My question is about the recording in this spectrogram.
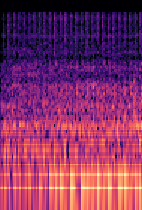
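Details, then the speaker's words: Honda PCX scooter after tire change, exhaust sealing gasket ring left out: steady idle with a loose, rattly chuff on each firing pulse as exhaust gas leaks at the exhaust port. "E ela tá fazendo um barulho horrível. Um barulho tipo de alguma coisa que tá solta lá. E isso provém do anel de vedação dela."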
